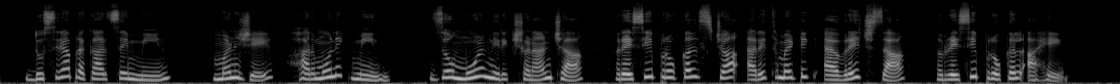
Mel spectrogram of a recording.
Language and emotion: Marathi, neutral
